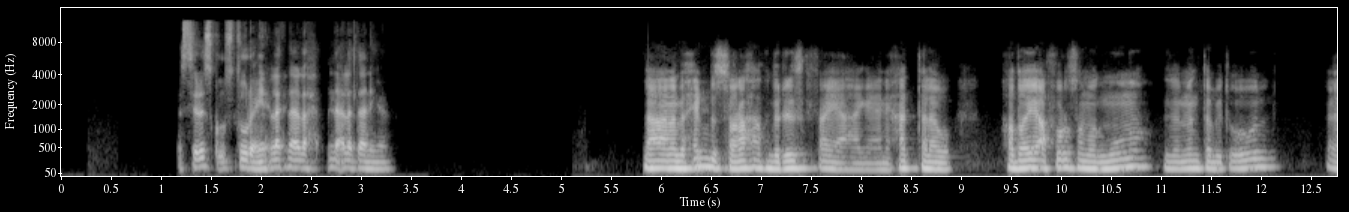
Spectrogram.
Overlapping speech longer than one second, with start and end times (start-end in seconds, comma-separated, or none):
none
